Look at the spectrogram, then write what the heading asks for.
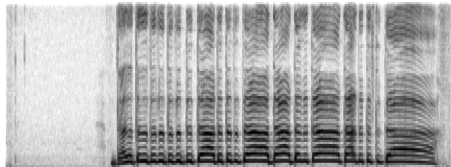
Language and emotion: Russian, positive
